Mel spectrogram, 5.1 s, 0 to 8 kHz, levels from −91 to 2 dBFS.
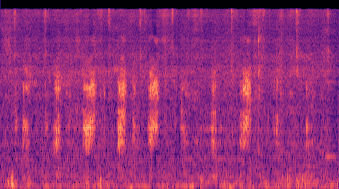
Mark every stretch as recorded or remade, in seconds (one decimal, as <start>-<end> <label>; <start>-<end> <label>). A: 0.0-5.1 remade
